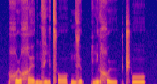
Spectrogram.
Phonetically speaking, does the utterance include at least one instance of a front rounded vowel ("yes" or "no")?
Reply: yes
